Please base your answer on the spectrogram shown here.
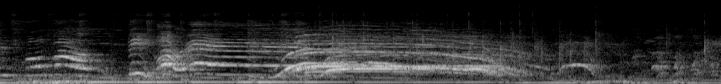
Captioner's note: cheers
